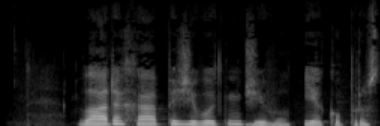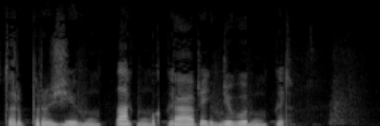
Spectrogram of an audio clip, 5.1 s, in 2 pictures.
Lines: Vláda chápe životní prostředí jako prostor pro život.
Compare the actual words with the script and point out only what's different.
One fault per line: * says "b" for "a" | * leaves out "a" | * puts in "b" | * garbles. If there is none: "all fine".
* says "život" for "prostředí"
* garbles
